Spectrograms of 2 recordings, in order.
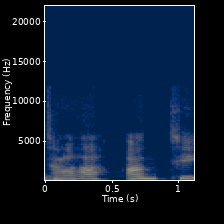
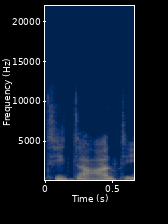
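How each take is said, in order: First: An echo 'ha' follows the first syllable. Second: No echo 'ha' follows the first syllable. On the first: The speaker calls it right. "you're doing a taha?" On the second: The speaker calls it wrong. "It's not tea Auntie"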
